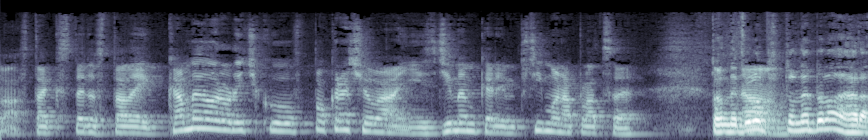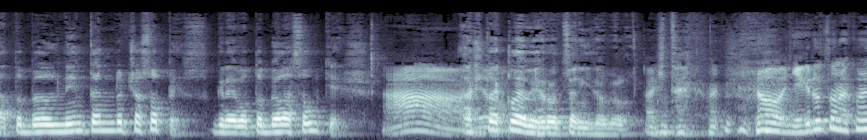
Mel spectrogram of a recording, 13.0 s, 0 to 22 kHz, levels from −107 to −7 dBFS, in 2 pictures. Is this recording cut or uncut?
uncut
